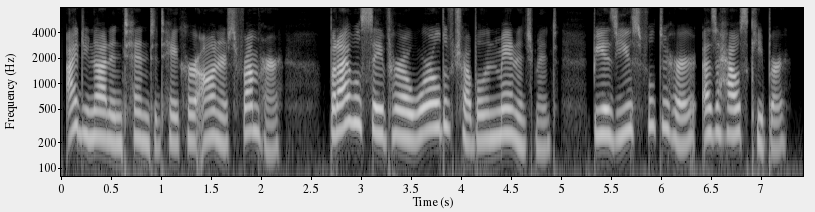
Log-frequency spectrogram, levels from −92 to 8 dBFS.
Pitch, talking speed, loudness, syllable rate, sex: 235 Hz, 225 wpm, -20 LUFS, 6.3 syllables/s, female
